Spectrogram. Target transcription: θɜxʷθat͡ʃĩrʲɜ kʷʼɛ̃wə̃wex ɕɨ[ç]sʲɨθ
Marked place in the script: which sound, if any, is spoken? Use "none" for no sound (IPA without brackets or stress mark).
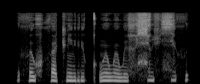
ç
